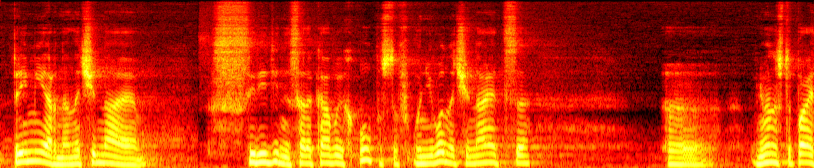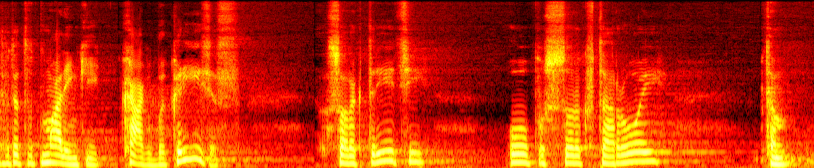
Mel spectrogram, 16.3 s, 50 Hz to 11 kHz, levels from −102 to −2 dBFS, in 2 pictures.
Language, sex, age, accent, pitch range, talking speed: Russian, male, 40-59, native, 135-180 Hz, 90 wpm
